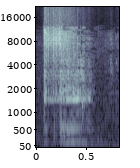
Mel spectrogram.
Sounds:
fart

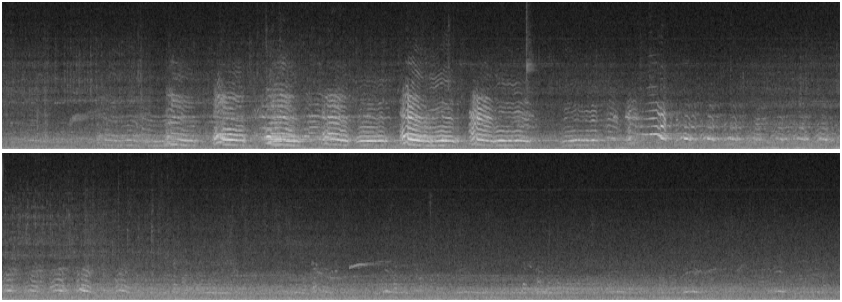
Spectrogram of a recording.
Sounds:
bird, animal, wild animals, gull

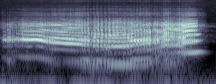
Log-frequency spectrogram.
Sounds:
wood

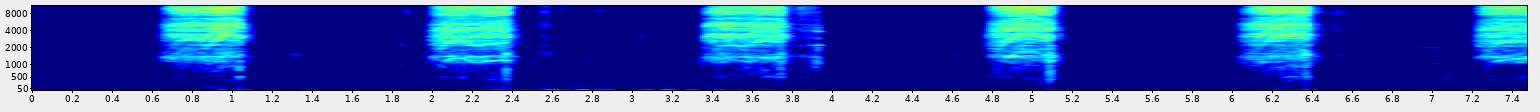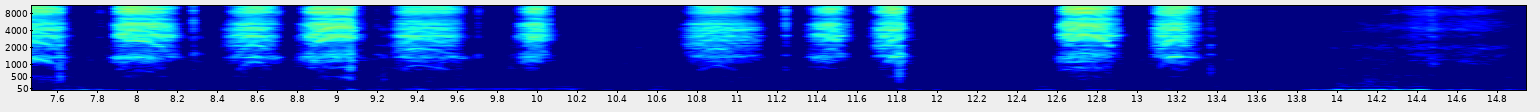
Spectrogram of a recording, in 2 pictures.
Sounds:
mechanisms, camera

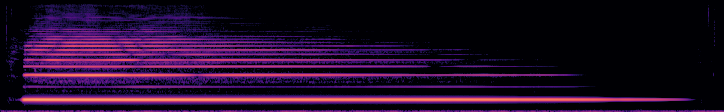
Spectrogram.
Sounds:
music, musical instrument, wind instrument

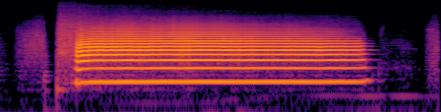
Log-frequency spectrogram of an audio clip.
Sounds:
music, musical instrument, brass instrument, trumpet

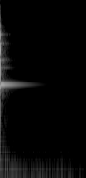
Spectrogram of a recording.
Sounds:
musical instrument, music, xylophone, mallet percussion, percussion

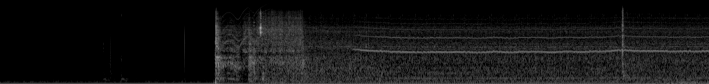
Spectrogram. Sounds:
engine, engine starting, vehicle, car, motor vehicle (road)

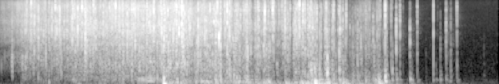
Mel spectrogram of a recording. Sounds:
crackle

